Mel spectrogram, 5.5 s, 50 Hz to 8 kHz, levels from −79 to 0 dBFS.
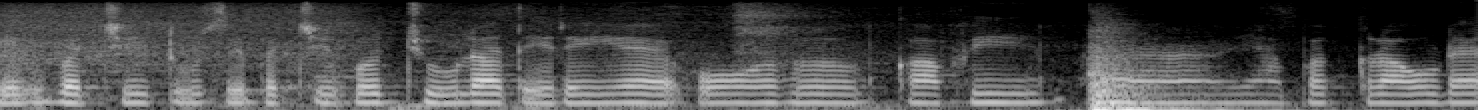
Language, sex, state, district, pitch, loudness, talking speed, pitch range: Hindi, female, Haryana, Rohtak, 185 Hz, -22 LUFS, 175 wpm, 185-190 Hz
